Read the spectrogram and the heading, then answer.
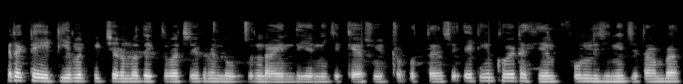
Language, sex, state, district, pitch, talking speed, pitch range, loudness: Bengali, male, West Bengal, Kolkata, 135 Hz, 210 wpm, 130-150 Hz, -17 LUFS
